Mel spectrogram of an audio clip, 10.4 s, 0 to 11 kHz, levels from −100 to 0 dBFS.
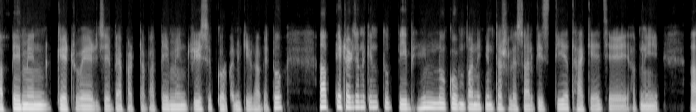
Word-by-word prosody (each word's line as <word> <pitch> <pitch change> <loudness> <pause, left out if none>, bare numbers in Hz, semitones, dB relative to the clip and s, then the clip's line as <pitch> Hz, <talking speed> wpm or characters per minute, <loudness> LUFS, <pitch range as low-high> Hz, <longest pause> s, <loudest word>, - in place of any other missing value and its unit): আ - - +6 0.2
payment 120 -2 +7 0.2
gateway 105 -1 +2
র - - -9
যে, 105 - -2
ব্যাপারটা 100 0 -5
বা 105 - -6
পেমেন্ট 110 -1 +2 0.2
রিসিভ 110 +2 -2
করবেন 100 -2 -3
কিভাবে? 105 -2 -5
তো - - +4 0.7
আব 170 - +5 0.2
এটার 160 -1 +3
জন্য 160 0 +2
কিন্তু 160 -1 -2 0.2
বিভিন্ন 130 +4 +2 0.2
কোম্পানি 125 -2 +3
কিন্তু 120 0 -1
আসলে 115 -1 -5
সার্ভিস 105 0 -4 0.2
দিয়ে 125 0 +2
থাকে। 105 -1 -4 0.2
যে, 100 - -5 0.3
আপনি 100 -2 -3 0.7
আ - - 0
115 Hz, 150 wpm, -22 LUFS, 105-125 Hz, 0.7 s, পেমেন্ট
